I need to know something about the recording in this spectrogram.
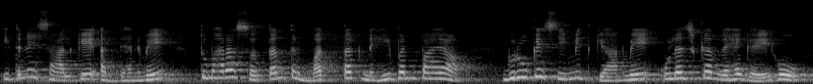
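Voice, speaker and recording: A woman's voice: on the high side, lively intonation, a little slow, warm tone. A woman voicing a mysterious woman in a vision who reproaches and insists. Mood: reproachful. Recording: echoey reverberant room.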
